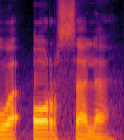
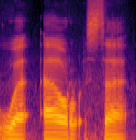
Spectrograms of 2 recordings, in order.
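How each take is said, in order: First: The first vowel sounds thick and rounded. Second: The first vowel sounds thin and open. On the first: The speaker calls it wrong. "jangan sampai hamzah dibaca tebal" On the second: The speaker calls it right. "hamzah dibaca tipis"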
